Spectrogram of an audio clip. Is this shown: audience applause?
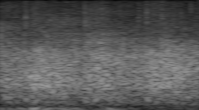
yes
